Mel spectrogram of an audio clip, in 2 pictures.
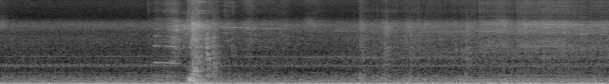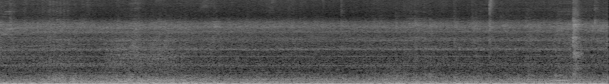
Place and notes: Shalun Line, Guiren District - In the train compartment
from Shalun Station to Chang Jung Christian University Station
Guiren District, Tainan City, Taiwan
